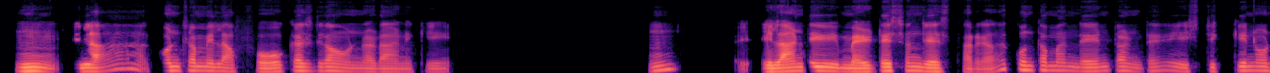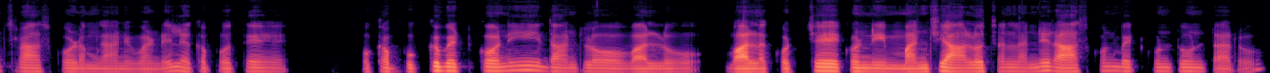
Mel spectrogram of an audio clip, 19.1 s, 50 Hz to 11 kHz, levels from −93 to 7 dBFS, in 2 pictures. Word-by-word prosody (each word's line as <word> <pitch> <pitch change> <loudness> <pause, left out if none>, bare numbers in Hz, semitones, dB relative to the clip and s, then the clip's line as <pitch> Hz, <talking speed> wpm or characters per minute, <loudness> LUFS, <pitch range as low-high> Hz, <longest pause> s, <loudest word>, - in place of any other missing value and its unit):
హ్మ్. 120 -1 +5 0.2
ఇలా 115 0 +5 0.5
కొంచెం 135 0 0
ఇలా 125 -3 0 0.2
ఫోకస్డ్‌గా 125 +5 +1
ఉండడానికి 100 -2 -5 1.6
హ్మ్. 160 +6 -2 0.5
ఇ - - -13 0.2
ఇలాంటివి 125 +4 +5 0.2
మెడిటేషన్ 130 +6 +3
చేస్తారు 105 -4 0
కదా! 160 - -4
కొంతమందేంటంటే 135 -5 -2 0.2
ఈ - - -2
స్టిక్కీ 120 +3 -5
నోట్స్ 135 0 -4
రాసుకోవడం 110 -1 -3
కానివ్వండి 95 +1 -6
లేకపోతే, 110 +1 -5 0.8
ఒక 105 - -15 0.2
బుక్కు 110 +5 +2
పెట్టుకొని 130 +2 +2 0.3
దాంట్లో 110 -1 -3 0.2
వాళ్ళు 100 0 -1 0.5
వాళ్ళకొచ్చే 100 +5 +4 0.2
కొన్ని 110 -2 +2 0.2
మంచి 105 +3 +1
ఆలోచనలన్నీ 115 +3 -1
రాసుకొని 115 +5 0
పెట్టుకుంటూ 120 0 -7
ఉంటారు. 95 -5 -6
115 Hz, 100 wpm, -25 LUFS, 105-130 Hz, 1.6 s, హ్మ్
